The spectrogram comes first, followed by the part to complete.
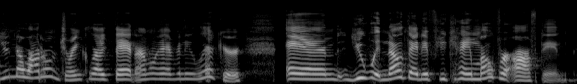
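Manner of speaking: usual speaking voice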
